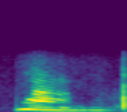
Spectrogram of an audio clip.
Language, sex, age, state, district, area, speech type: Hindi, female, 30-45, Madhya Pradesh, Hoshangabad, rural, conversation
